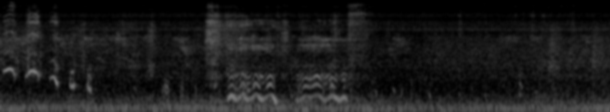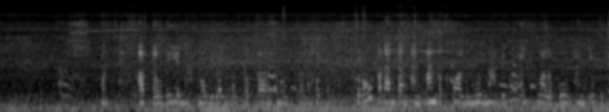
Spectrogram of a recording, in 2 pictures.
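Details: Newborn puppies in Cambodia, recorded by phone, give thin high arched whimpers and squeals, a few early on, then dense clusters of quick repeated whines in the second half, over steady low background noise and people talking in Khmer.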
